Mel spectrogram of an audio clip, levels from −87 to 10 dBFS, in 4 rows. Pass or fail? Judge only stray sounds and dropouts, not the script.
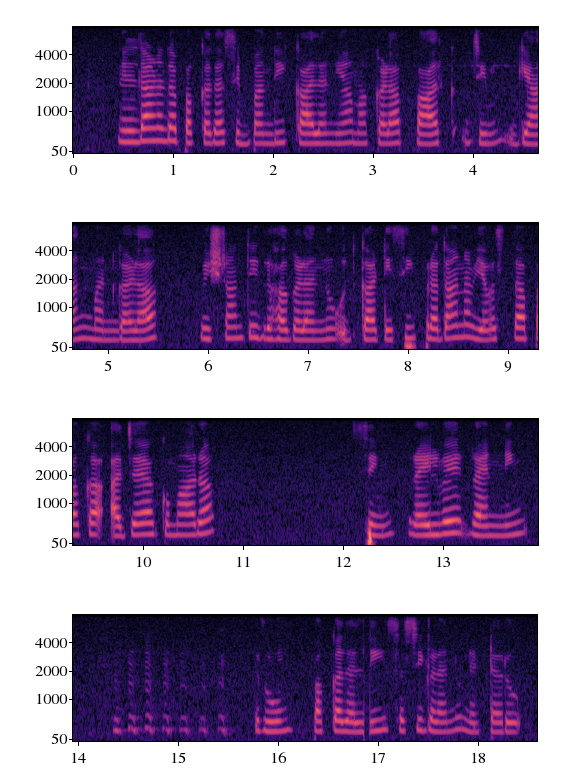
fail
